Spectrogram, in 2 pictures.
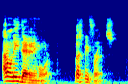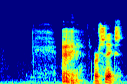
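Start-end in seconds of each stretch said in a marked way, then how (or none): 0.1-2.3 raised, emphatic brush-off from a self-made man; dismissive boasting. Acted. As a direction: wave it all away loudly. Acting a self-made man's dismissal.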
